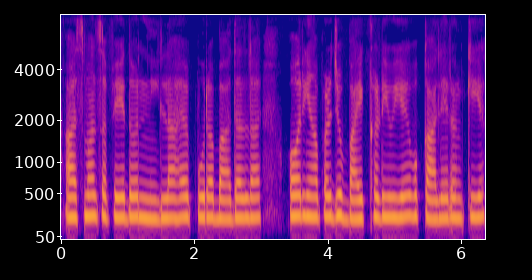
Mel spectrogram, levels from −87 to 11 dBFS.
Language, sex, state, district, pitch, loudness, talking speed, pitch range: Hindi, female, Chhattisgarh, Sukma, 230 Hz, -16 LUFS, 205 wpm, 220-235 Hz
